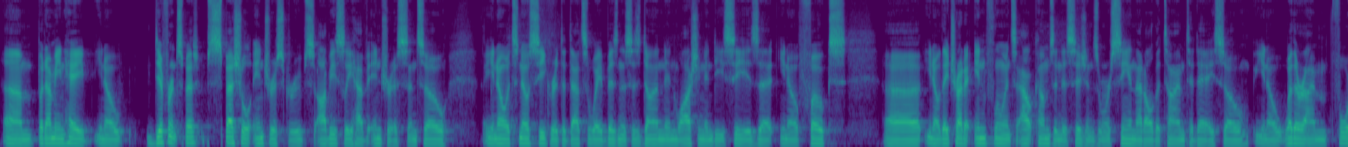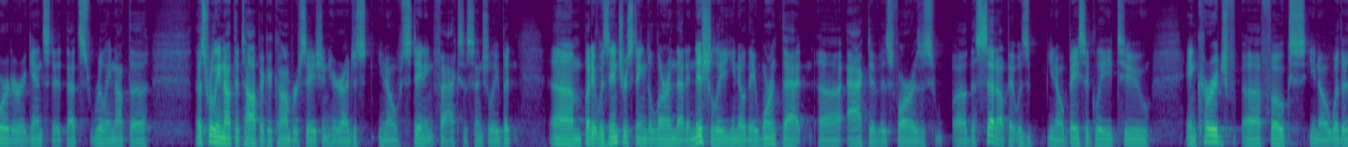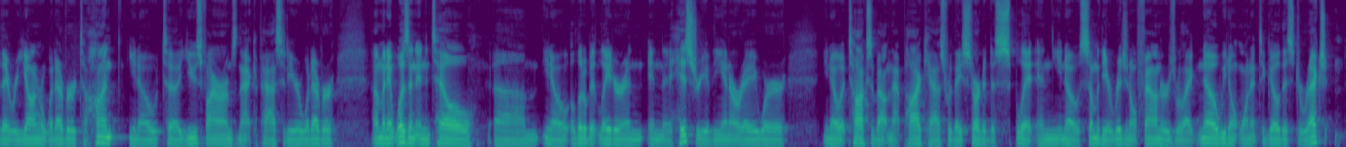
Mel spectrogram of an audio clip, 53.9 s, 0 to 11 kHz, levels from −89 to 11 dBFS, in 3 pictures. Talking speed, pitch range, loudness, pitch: 210 wpm, 95-105 Hz, -32 LUFS, 100 Hz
